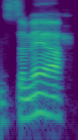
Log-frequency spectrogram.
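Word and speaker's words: שמח: Accent on the E.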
